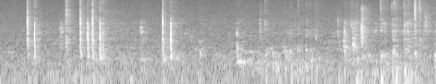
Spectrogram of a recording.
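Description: Faint clicks of a computer keyboard and mouse: a few single keystrokes, a quick run of four or five about two seconds in, and another cluster near the end.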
